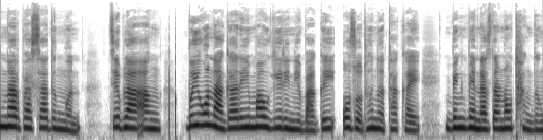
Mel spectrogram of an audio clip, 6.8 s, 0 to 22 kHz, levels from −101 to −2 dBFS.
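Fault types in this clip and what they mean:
Loud pop: two sharp pulses from 2.11 to 2.21 s, between "जेब्ला आं" and "बै अनागारि मावगिरिनि बागै", roughly 10 dB above the speech, which continues underneath, likely from a switch or static voltage glitch. Waveform: tall narrow spikes. Spectrogram: thin full-band vertical lines.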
